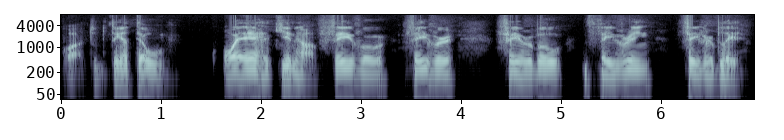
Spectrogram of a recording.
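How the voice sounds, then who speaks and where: Gravelly, low-voiced Brazilian man teaching. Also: a little slow, no echo, highs cut off. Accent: Brazilian Portuguese. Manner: explanatory, informal, addresses students directly. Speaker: English teacher. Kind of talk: live online grammar lesson.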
